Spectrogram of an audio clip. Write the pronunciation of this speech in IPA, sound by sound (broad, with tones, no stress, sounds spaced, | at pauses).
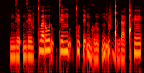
n z e˩ ʔ n z e˩ v tʷ a˥ ɾ o˥ ɾ ṵ˩ ʔ t e˥ ŋ ṵ˥ ʔ tʷ i˥ ʔ ɾ ḛ˥ ŋ ɡ u˩ ɾ ũ˩ ʔ ŋ ḭ˥ v ɡ͡ǃ ʉ˩ ɾ a˩ ǃʰ ẽ˥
